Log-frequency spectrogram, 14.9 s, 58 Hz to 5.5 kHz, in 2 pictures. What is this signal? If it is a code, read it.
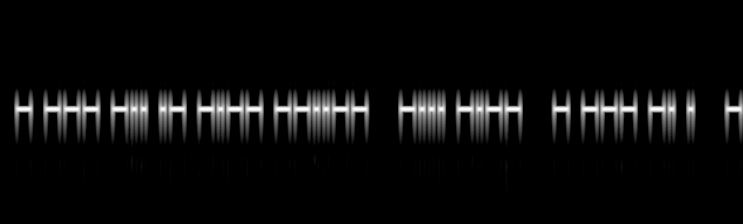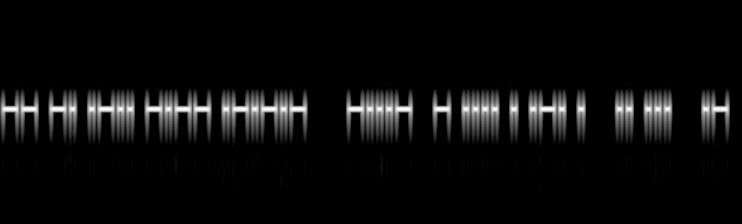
Morse code, heard as a keyed tone, about 25 wpm, 600 Hz. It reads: TODAY, BY TONE ONLY. <BT> THERE IS A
